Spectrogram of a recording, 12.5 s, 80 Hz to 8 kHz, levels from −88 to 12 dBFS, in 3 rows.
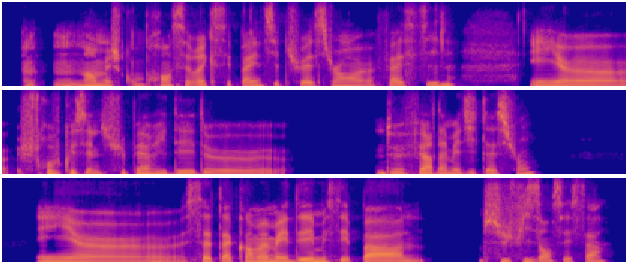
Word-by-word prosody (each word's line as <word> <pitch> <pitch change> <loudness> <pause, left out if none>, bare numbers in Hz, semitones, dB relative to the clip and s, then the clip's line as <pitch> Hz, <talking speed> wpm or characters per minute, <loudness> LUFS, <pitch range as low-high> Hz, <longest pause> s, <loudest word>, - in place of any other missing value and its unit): Mmh. - - -3
Mmh. 185 - -3
Non, 190 +2 +3
mais 190 -2 +1
je - - +3
comprends, 170 +5 -3
c'est 190 - -2
vrai 185 +3 +2
que - - -5
c'est 175 - -8
pas 180 0 +1
une 190 - -1
situation, 180 0 -2
heu, 160 - -3
facile 185 +9 -2 0.5
et 175 -1 +3
heu, 165 -1 +1
je - - -3
trouve 220 -1 -1
que 205 - 0
c'est 175 - 0
une 160 - -4
super 230 +3 -2
idée 205 0 -1
de 165 -4 -4 0.6
de 185 -2 -1
faire 195 +2 +3
de 180 - -3
la - - +1
méditation 170 +5 -1 0.8
et 180 -1 +2
heu, 160 -5 0
ça 170 +1 +1
t'a 175 - +3
quand 190 - +2
même 190 0 +5
aidé, 185 +3 +5
mais 205 - +2
c'est 170 -1 -2
pas 180 +2 +6
m 190 - -6 0.4
suffisant, 185 -7 0
c'est 160 +3 -4
ça? 190 +6 -3
180 Hz, 210 wpm, -25 LUFS, 165-195 Hz, 0.8 s, pas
